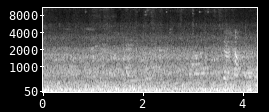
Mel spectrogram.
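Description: Scattered voices of people walking by, over a steady low rumble.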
